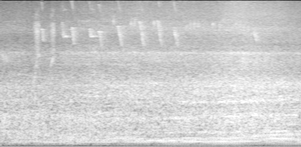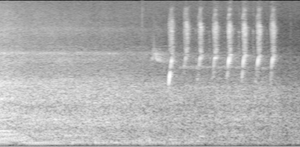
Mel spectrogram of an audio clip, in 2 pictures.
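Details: A free-flying white saffron finch singing a run of seven sharp, high chirps about every quarter second, after faint scattered chirps and a passing vehicle's rumble.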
